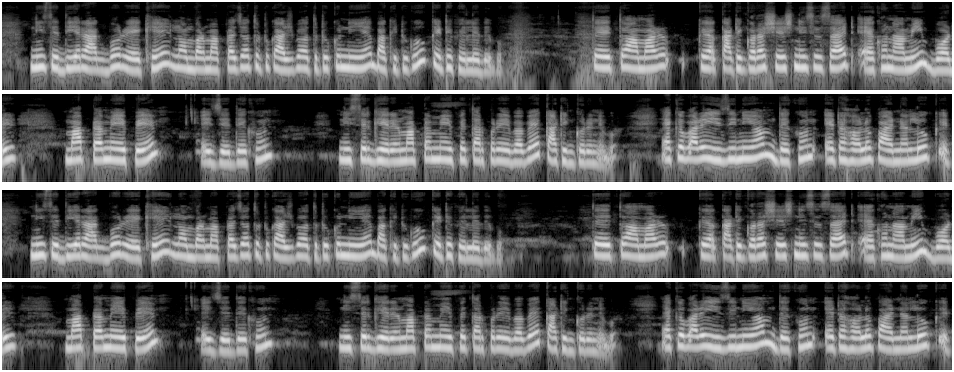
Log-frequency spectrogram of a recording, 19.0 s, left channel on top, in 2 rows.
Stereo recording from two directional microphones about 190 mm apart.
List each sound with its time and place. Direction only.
0.3 s a woman's voice: 20° left (ahead or behind)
